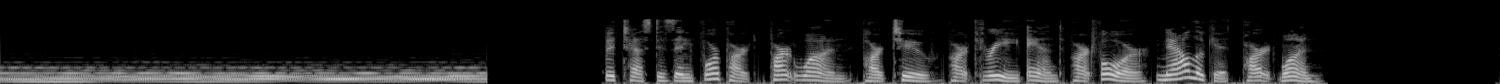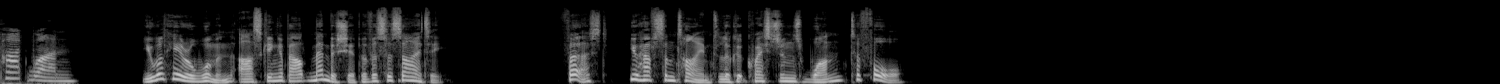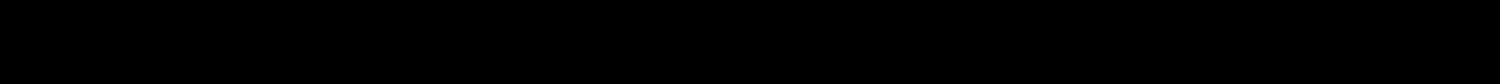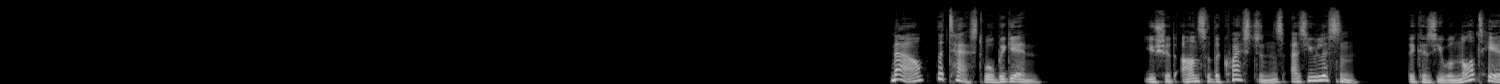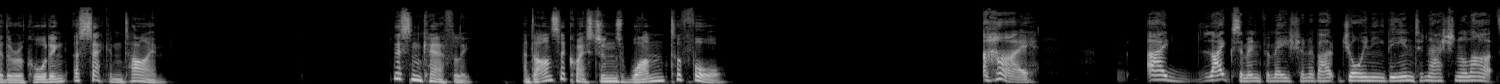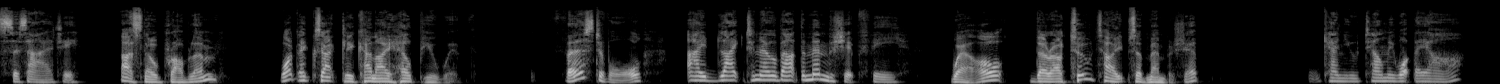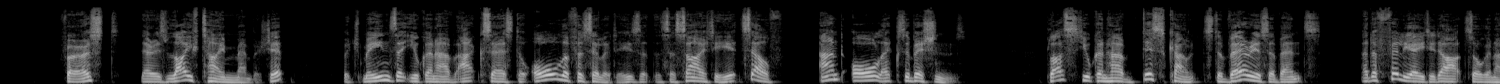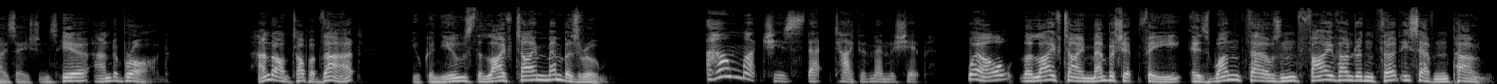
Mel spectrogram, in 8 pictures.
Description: Listening module in ielts with answer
